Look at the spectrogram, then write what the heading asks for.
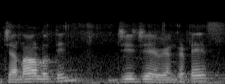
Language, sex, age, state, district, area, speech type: Tamil, male, 45-60, Tamil Nadu, Krishnagiri, rural, spontaneous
